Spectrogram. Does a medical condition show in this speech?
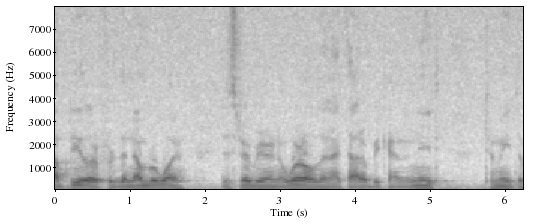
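Yes: cerebral palsy; since birth.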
